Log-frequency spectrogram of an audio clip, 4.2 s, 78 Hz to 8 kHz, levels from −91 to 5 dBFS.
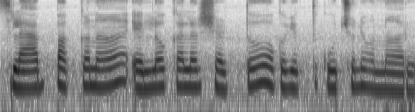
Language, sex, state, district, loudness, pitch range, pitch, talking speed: Telugu, female, Telangana, Hyderabad, -18 LUFS, 215-235 Hz, 225 Hz, 130 wpm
